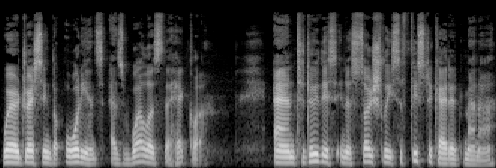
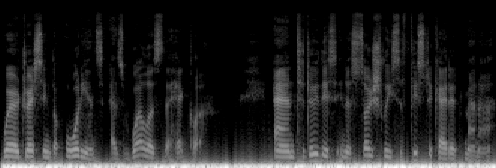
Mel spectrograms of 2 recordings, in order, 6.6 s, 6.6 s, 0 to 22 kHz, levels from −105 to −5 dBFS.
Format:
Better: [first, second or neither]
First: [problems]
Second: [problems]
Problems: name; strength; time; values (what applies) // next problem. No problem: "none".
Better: first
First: none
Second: low rumble; loud; throughout; 3 dB below the speech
